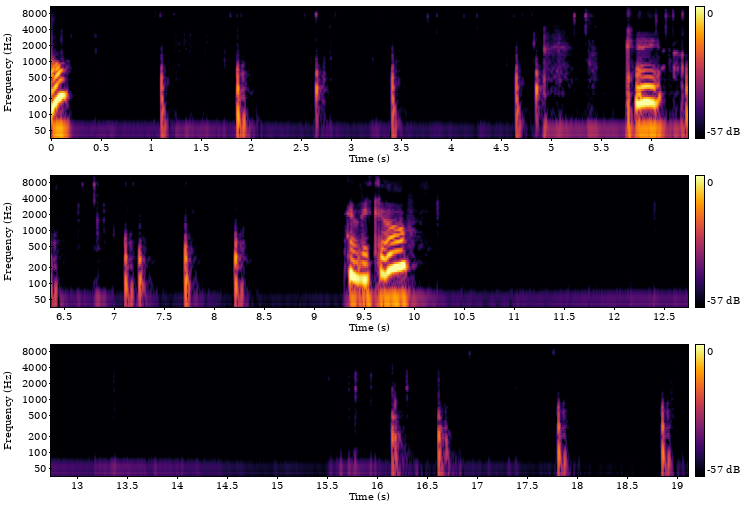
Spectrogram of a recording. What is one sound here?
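Stone blocks are placed one after another with short, soft knocks.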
